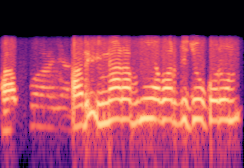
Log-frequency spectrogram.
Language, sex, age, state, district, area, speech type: Bengali, male, 30-45, West Bengal, Uttar Dinajpur, urban, conversation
